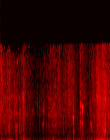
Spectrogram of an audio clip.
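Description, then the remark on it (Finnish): Wet chewing and munching with irregular crunchy bites and mouth noises, fairly quiet, heard alone without speech. “Pitäisikö hei mussutuksen lomassa käydä seuraavaa haastetta läpi?”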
